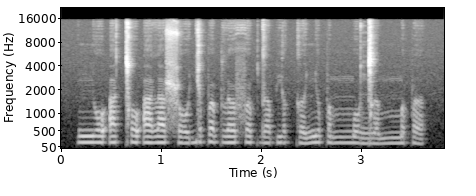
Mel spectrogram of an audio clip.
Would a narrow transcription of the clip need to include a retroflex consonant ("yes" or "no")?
yes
